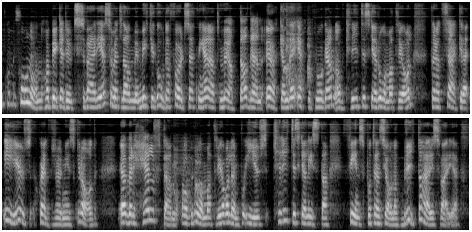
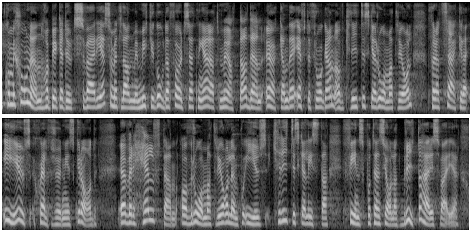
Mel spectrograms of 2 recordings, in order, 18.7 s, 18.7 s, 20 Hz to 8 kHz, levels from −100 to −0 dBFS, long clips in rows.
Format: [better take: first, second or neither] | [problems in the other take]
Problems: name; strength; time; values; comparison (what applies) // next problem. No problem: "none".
second | noise reduction (neural mask model DeepFilterNet 3)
